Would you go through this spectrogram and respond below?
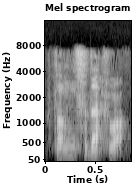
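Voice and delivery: usual speaking voice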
